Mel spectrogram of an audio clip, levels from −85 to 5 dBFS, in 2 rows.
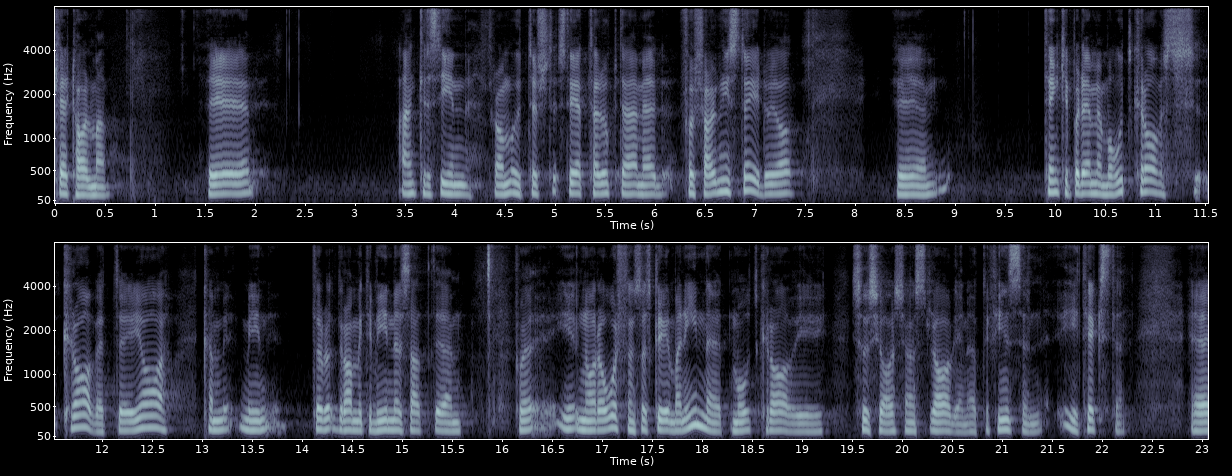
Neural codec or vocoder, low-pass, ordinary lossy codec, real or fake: codec, 16 kHz, 2 kbps, FunCodec, trained on LibriTTS, 25 frames a second; none; none; fake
